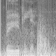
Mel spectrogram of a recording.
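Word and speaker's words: Beadlam: I won't make comments about it being Bedlam, I think it's pronounced Beedlam.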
